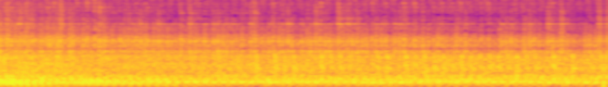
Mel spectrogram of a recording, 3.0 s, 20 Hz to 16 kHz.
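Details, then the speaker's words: Harbor Freight Predator 3500 W inverter generator, nearly full on gas, in a cold room, just started: steady even low hum with no knocks, misses or surging; quiet enough to talk over; running normally. "is so quiet. I can actually talk and I don't have to yell."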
